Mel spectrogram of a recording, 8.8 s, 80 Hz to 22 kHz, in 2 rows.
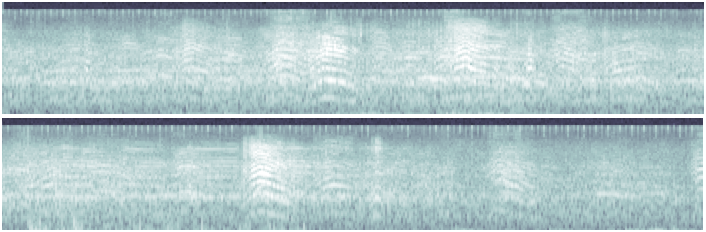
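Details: Black-tailed Gulls arriving in spring on Gyeokryeolbiyeoldo, a remote island 55 km off Taean, South Korea, to breed; many birds call together in a dense chorus of overlapping nasal, laughing cries with repeated downslurred notes and constant background noise.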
